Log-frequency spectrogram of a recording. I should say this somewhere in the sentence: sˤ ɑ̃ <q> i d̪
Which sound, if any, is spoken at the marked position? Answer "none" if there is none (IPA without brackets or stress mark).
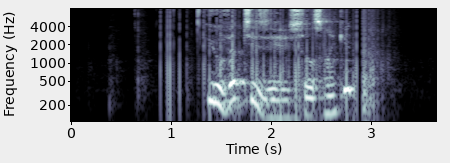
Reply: k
